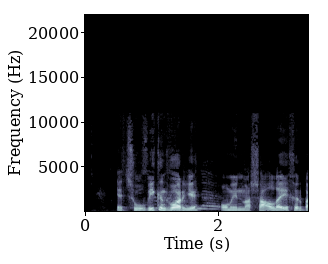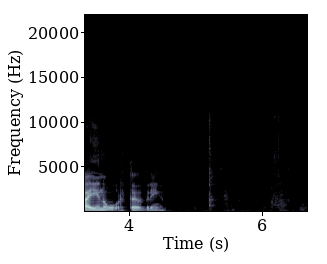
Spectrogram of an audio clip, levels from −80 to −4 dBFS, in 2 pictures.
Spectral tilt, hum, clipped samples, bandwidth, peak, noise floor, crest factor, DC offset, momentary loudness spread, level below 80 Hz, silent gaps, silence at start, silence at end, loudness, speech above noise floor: -6.5 dB/octave; none; under 0.1%; 11 kHz; -2 dBFS; -78 dBFS; 22 dB; under 0.1%; 17 LU; -54 dBFS; none; 0.5 s; 2.2 s; -23 LUFS; 55 dB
